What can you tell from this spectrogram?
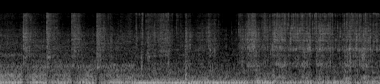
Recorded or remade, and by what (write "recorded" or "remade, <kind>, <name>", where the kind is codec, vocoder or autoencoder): recorded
